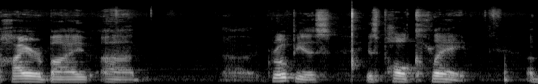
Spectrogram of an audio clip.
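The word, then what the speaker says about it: Klee: by Gropius is Paul clay of the EE is pronounced a not e right Paul clay it's a Swiss artist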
